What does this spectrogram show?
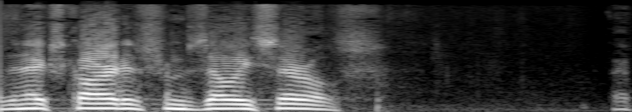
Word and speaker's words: Searles: The next card is from Zoe Searles. Did I pronounce that correctly?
